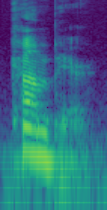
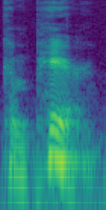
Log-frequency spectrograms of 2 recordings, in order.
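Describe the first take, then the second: First: The stress is on the first syllable. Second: The stress is on the second syllable. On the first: The speaker calls it wrong. "It sounds wrong if we say" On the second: The speaker calls it right. "The accent is on the second syllable. Listen"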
